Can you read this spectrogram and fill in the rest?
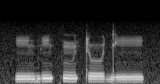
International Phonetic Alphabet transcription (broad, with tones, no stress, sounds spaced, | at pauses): ĩ˧ b ĩ˦ k ũ˦ t o˦ d ĩ˧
